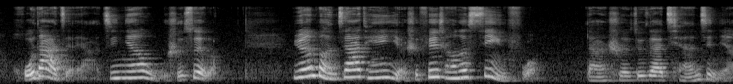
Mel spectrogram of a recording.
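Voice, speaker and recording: At a fairly slow pace, a woman talks in a high pitch with audible room echo around her. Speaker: storytelling vlogger. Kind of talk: story narration to camera. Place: home room.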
